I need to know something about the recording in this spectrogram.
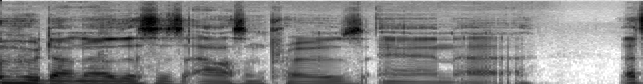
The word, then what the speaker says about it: Alison Prose: So people who don't know, this is Alison Prose, and that's how you say it, right?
